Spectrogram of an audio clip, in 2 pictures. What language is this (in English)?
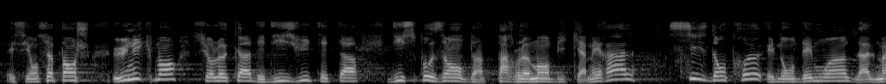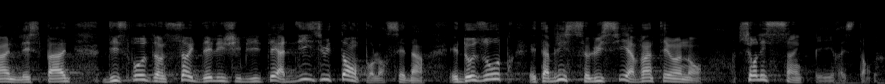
French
